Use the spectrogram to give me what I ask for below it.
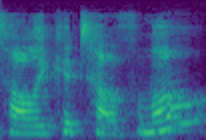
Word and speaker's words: Holly Catalfamo: did an amazing job because um it's frequently mispronounced my name but uh my name is holly kitulfomo and uh yes i'm really pleased to be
